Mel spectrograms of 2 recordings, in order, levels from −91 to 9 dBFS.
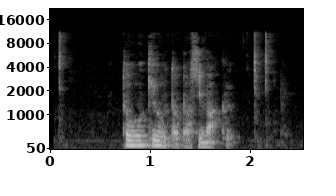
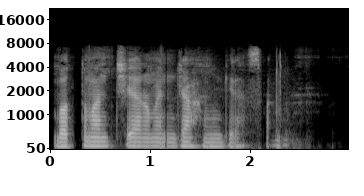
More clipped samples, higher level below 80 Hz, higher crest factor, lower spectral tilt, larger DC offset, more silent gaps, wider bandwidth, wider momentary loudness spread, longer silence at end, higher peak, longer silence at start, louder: neither; about the same, -54 dBFS vs -50 dBFS; about the same, 18 dB vs 22 dB; first, -6.5 dB/octave vs -4.5 dB/octave; neither; neither; first, 11.5 kHz vs 7.8 kHz; first, 17 LU vs 14 LU; second, 0.35 s vs 0.6 s; second, -8 dBFS vs -2 dBFS; about the same, 0.1 s vs 0.05 s; about the same, -24 LUFS vs -24 LUFS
